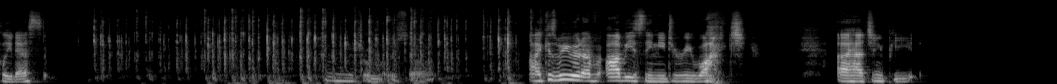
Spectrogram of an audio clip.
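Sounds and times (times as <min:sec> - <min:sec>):
speech: 0:00.0 - 0:00.6, 0:03.2 - 0:04.5, 0:05.3 - 0:07.4, 0:08.4 - 0:09.3
rapid typing on a computer keyboard: 0:00.8 - 0:05.4.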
